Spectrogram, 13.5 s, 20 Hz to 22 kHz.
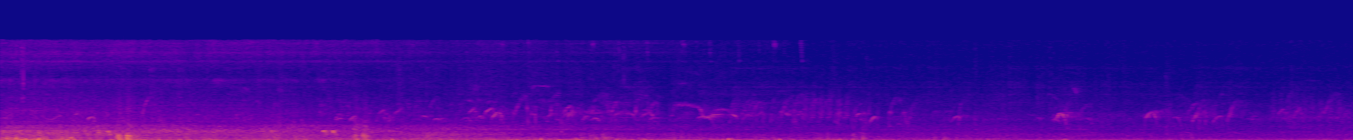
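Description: Tobu 60000 series electric train running away down the track, its rumble and a few wheel knocks fading over the first few seconds. Small birds then chirp repeatedly over faint outdoor background noise.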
